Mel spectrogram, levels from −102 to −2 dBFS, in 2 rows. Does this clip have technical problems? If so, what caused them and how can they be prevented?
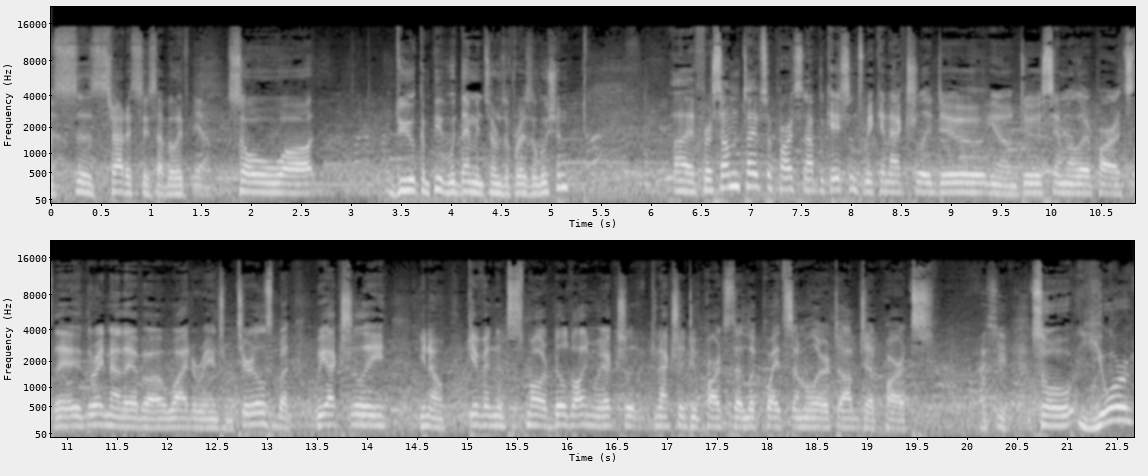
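No, the signal shows no technical problems.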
